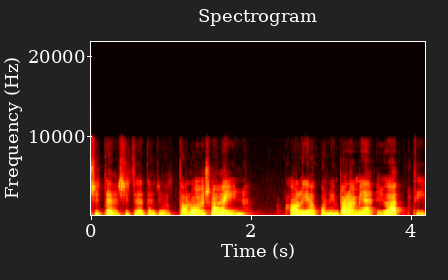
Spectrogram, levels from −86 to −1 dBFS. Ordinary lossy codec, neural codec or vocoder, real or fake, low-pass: none; vocoder, 22.05 kHz, 80 mel bands, WaveNeXt; fake; 9.9 kHz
